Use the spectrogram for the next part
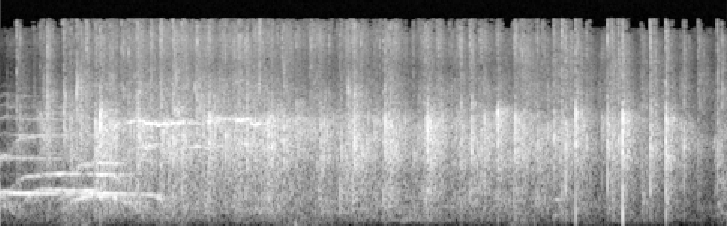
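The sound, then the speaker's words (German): Audience applause at an ICF church service, welcoming the church's worship leader, fills the whole stretch: a steady dense wash of many hands clapping, with a few brief tonal notes at the start and sharper individual claps standing out toward the end. “Geben wir doch einen grossen Applaus für den Dave Bucher.”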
